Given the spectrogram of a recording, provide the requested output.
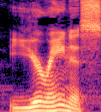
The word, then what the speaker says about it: Uranus: That I just found out that Uranus is actually not the correct pronunciation. Although so many people, at least in America, pronounce it that way, that it's sort of become like an honorary correct pronunciation, but it's Uranus.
